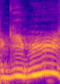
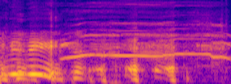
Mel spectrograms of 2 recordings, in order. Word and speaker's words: Bubu: C'est pas Guibu, c'est Bubu.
